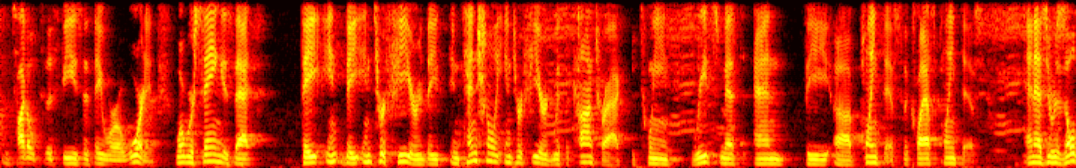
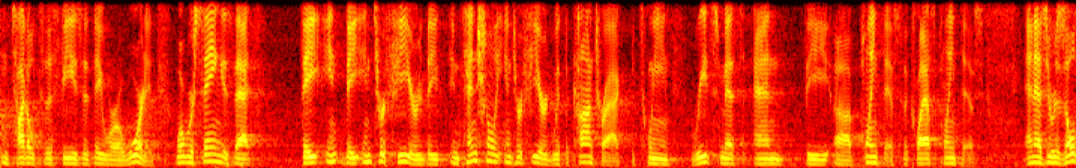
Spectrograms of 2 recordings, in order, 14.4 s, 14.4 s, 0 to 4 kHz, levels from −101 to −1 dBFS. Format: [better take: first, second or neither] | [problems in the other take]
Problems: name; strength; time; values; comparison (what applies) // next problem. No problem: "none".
second | noise reduction (classical method log-MMSE)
